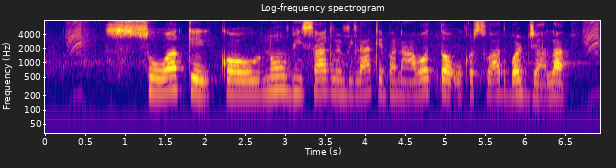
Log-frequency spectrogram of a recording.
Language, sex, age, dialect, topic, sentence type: Bhojpuri, female, 18-24, Northern, agriculture, statement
